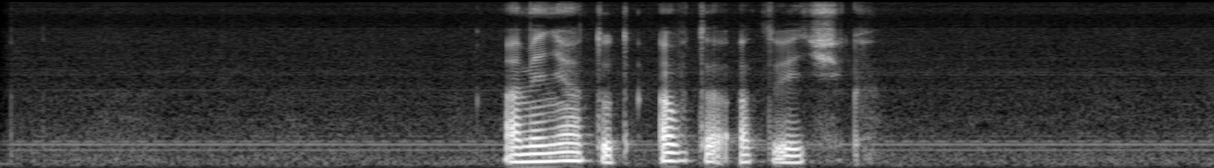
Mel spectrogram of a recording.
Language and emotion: Russian, sad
